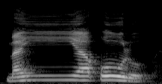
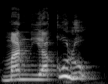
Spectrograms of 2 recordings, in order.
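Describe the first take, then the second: First: The n merges into a doubled, nasalized y. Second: The n is pronounced separately before the y. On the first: This is how it is recited. The speaker calls it right. "tapi bacanya pastikan mayyaqulu" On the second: This is how it is written. The speaker calls it wrong. "Tulisannya man yaqulu ya"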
